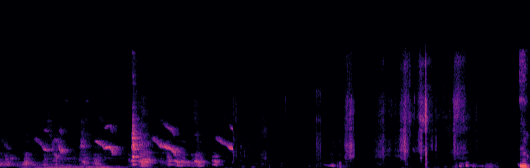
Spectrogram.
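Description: Pigeons and chickens kept in coops on a farm make soft, close coos, clucks and short calls in an irregular patter, with brief silent gaps between them.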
